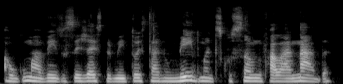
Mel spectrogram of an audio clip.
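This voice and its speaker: A woman hosting a talk, speaking calmly and softly, sharing personal reflections with the viewer. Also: low-pitched, rapid-fire, soft background music. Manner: calm, soft-spoken, personal. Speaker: host.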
